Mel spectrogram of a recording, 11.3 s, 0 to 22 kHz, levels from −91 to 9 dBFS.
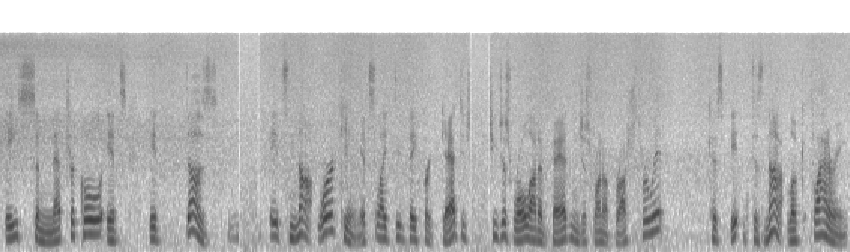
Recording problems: hiss; noticeable; throughout; 10 dB below the speech
audio cutting out; at 3 s and at 6.5 s

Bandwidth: 13.5 kHz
